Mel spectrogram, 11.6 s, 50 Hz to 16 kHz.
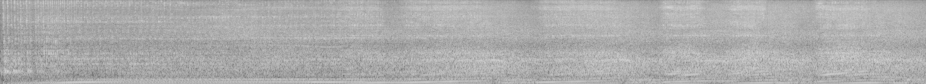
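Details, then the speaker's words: Revived Toyota RA28 Celica fastback engine, cold, before a planned cold compression test; blips pick up cleanly and settle without knocks or misses. Viable, normally running engine. "all right it looks like we actually have a viable engine i am absolutely stoked"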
